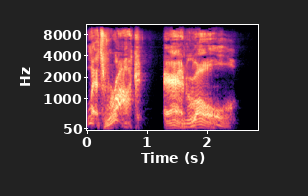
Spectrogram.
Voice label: Stone Druid Taunt

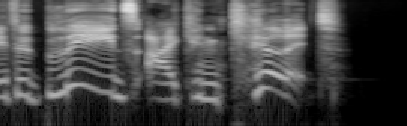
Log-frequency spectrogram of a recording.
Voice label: Female Elven Archer

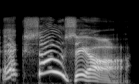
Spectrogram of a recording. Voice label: wizzard taunt confirm

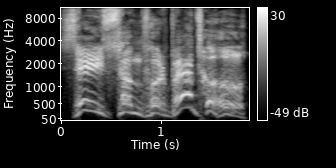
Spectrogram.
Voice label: voice battle brewmasters taunt

